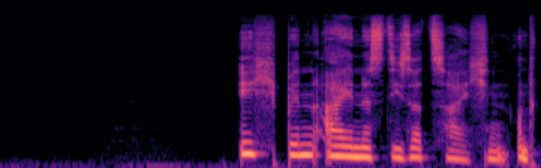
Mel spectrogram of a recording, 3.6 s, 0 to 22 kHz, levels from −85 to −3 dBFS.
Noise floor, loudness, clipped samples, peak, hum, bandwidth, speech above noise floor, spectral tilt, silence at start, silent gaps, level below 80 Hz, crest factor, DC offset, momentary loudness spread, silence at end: -70 dBFS; -27 LUFS; under 0.1%; -10 dBFS; none; 16 kHz; 43 dB; -4 dB/octave; 1.6 s; none; -60 dBFS; 20 dB; under 0.1%; 6 LU; 0.05 s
